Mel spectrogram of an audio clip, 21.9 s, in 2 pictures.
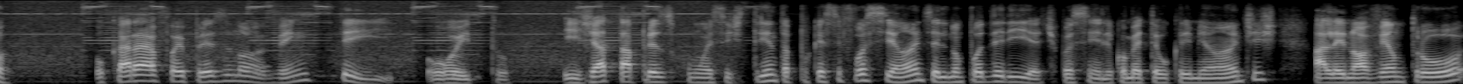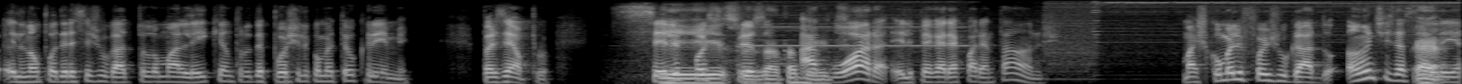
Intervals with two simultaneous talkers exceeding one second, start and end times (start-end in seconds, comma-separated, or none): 15.9-17.2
